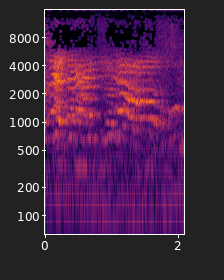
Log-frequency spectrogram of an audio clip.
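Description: Children's voices calling out and playing in the background, with a steady low hum underneath.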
